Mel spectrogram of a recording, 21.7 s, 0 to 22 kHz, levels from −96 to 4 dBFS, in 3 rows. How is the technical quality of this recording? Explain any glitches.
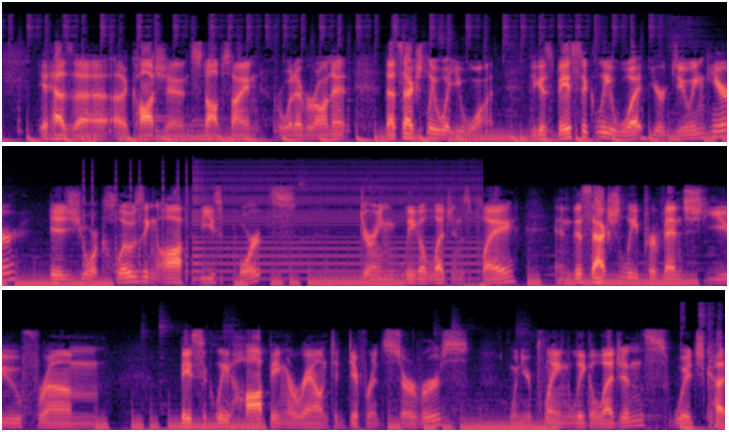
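The recording carries radio-frequency interference from a nearby 2G mobile phone in two consecutive stretches.

From 8.05 to 9.10 s there are GSM signalling bursts: a galloping dit-dit-dit run of ticks and short buzzes, around 10 dB below the signal. A phone handling network signalling transmits brief groups of radio pulses, and some stage of the audio circuit rectifies them into audible clicks, with the pulse rate of about 217 Hz giving each tick its buzzy tone.

From 9.15 to 12.06 s the interference turns into a steady GSM phone buzz, a hard, raspy tone at 217 Hz with many harmonics, about 17 dB below the signal and unrelated to it. This is the pattern of a phone in an active call, transmitting continuously in bursts 217 times a second. The audio electronics demodulate that pulse train into a constant buzz until the transmission stops.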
